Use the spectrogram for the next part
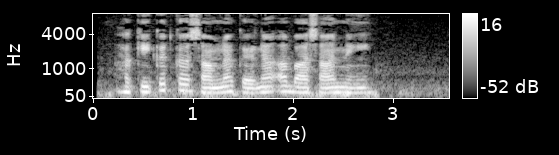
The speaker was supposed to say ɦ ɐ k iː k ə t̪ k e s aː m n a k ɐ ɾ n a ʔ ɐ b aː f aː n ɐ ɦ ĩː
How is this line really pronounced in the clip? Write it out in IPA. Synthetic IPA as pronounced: ɦ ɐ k iː k ə t̪ k a s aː m n a k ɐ ɾ n a ʔ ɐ b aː s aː nː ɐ ɦ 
